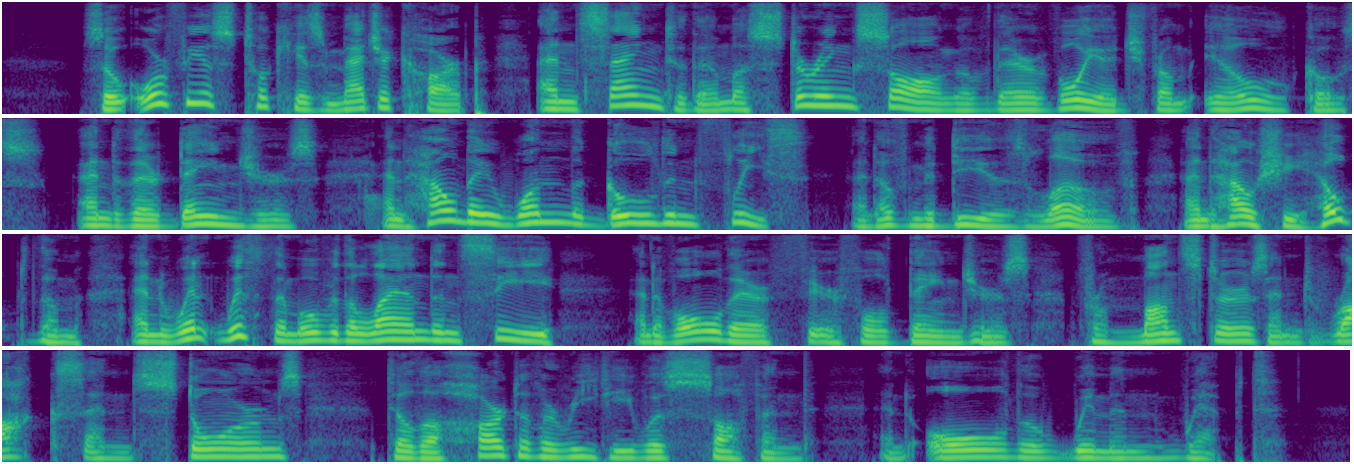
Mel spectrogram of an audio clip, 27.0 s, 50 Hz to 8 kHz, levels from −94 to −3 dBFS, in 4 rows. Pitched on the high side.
No: low, 135 Hz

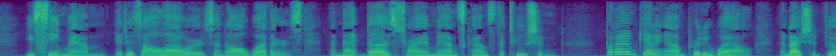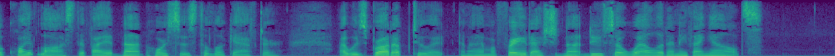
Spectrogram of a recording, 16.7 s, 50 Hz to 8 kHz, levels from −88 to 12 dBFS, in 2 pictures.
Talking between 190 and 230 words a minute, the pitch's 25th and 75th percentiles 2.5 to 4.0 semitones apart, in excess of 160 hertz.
Yes: fast, 205 wpm; average, 3.3 semitones; medium, 185 Hz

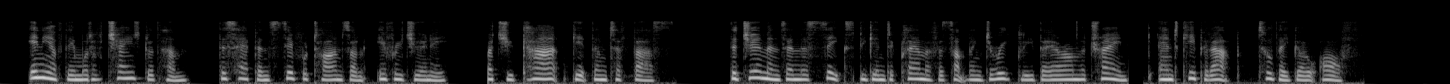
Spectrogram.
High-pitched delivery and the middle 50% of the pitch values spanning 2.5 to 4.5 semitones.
Yes: high, 220 Hz; average, 3.0 semitones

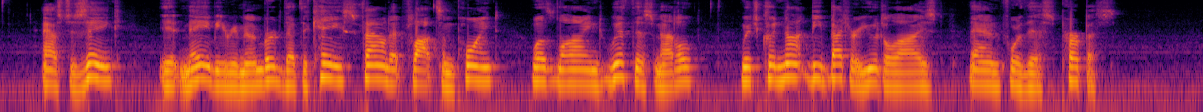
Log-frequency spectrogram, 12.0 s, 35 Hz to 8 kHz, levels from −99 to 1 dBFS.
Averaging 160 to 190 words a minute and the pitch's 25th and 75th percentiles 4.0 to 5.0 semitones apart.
No: average, 145 wpm; average, 4.6 semitones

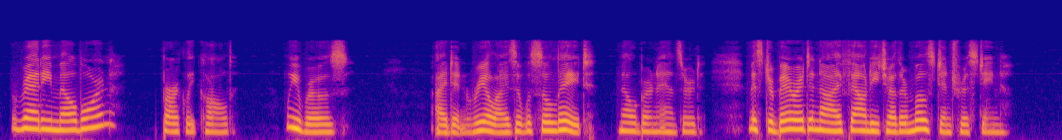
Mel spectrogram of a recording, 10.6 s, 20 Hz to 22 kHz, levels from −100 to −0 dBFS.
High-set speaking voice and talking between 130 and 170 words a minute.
Yes: high, 200 Hz; average, 140 wpm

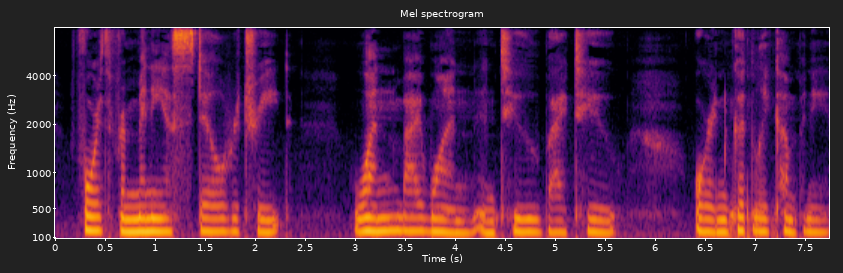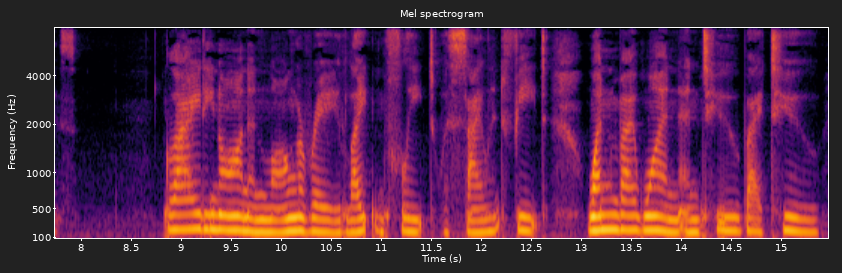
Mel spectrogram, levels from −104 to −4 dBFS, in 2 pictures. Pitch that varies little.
Yes: narrow, 1.9 semitones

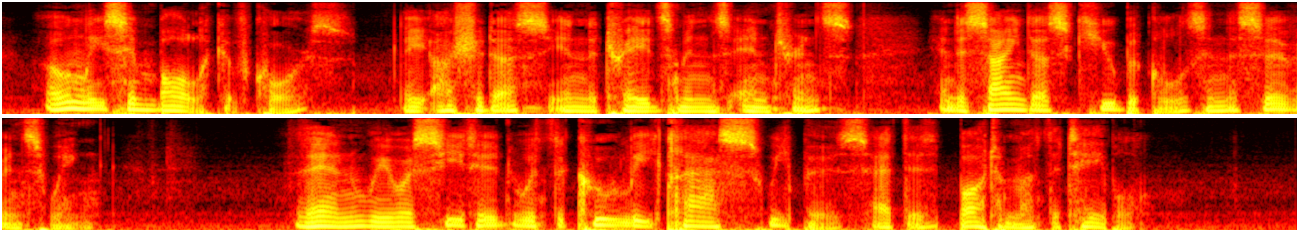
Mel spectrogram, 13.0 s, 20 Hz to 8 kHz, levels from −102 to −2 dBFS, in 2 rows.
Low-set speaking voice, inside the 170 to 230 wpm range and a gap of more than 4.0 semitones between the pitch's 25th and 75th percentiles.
No: low, 110 Hz; average, 160 wpm; average, 4.7 semitones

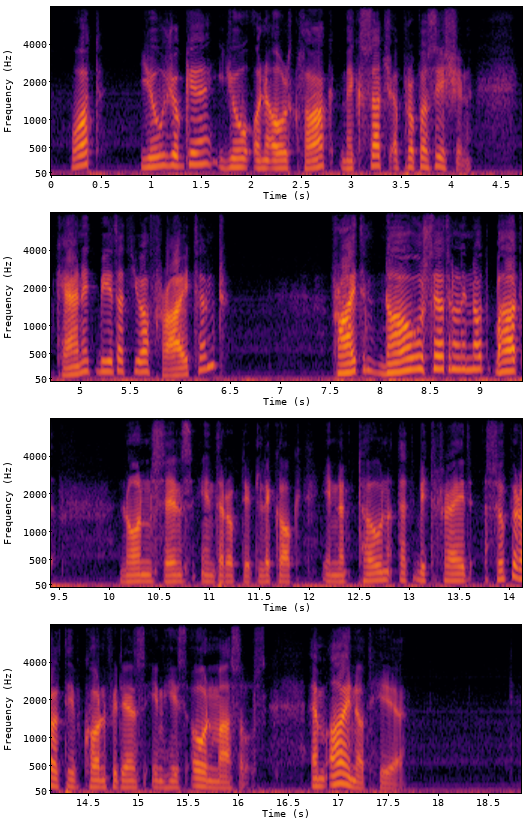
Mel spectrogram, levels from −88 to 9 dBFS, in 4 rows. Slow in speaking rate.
Yes: slow, 130 wpm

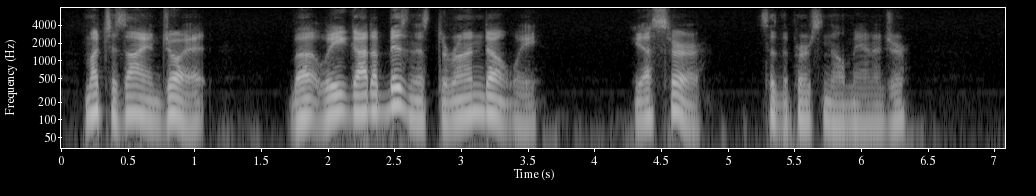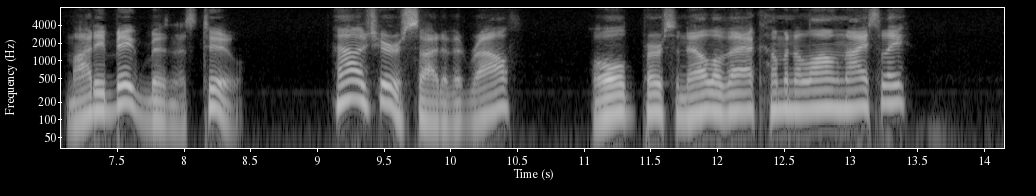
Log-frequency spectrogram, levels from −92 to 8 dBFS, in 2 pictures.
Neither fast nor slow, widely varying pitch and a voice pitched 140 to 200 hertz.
No: average, 150 wpm; wide, 6.2 semitones; low, 120 Hz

